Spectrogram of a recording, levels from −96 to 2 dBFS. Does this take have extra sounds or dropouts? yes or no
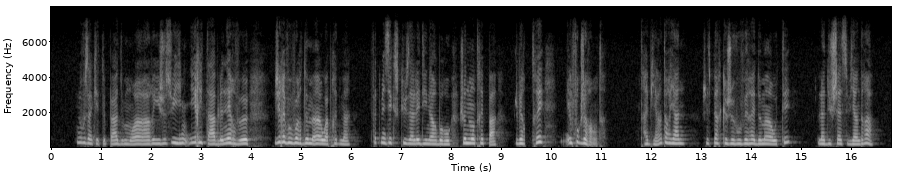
yes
